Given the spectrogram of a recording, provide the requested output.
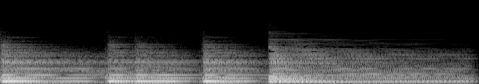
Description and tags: piano charge 2
Playing hard on the lower registers of an upright piano. Mics were about two feet away. Variations.
doom, low-register, piano, play-hard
